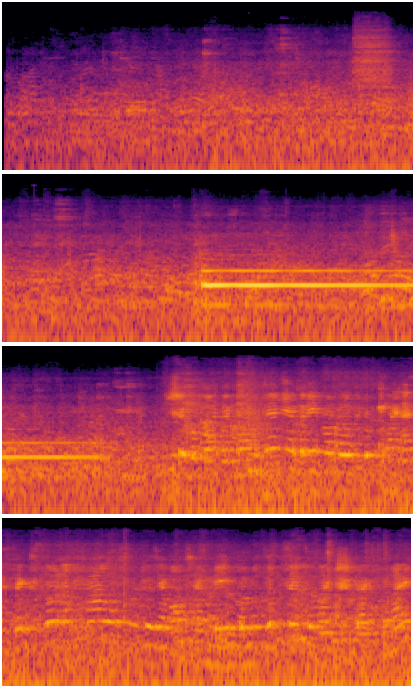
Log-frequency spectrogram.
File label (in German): Flug nach Faro, Flughafen Ansagen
